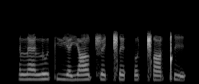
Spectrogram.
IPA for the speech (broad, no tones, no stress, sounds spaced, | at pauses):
l æ l u t vʲ ɑ j ɑ ʈ͡ʂ e ǁ e h o ǁ ɑ ǃ i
